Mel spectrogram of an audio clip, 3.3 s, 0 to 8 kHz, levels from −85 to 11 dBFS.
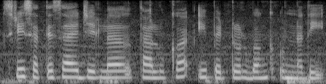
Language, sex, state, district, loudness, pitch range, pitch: Telugu, female, Andhra Pradesh, Sri Satya Sai, -16 LUFS, 225-250 Hz, 235 Hz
